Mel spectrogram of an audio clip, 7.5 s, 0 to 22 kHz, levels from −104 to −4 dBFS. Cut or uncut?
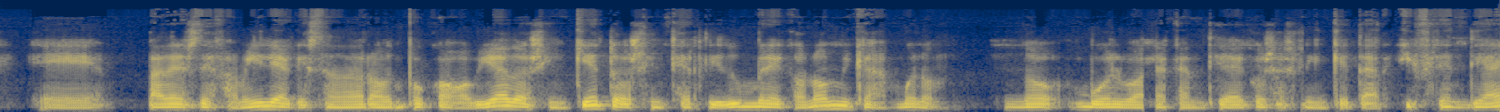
cut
